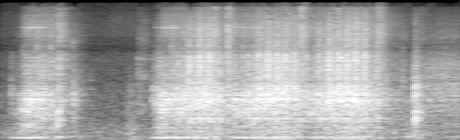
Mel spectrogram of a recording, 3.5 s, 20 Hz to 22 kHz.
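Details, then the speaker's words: Singer 760 sewing machine (German-made 700 series), run before oiling with the lid still on: a fast, uneven mechanical clatter over the motor hum. The toothed motor belt tested fine, so the rattle's source is not yet pinned down. "Bit of a rattle. Let's take the lid off. Let's go through and do some oiling here."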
